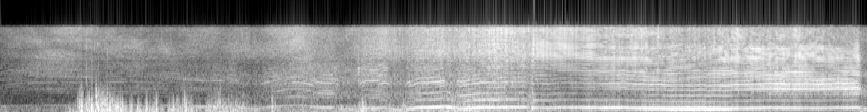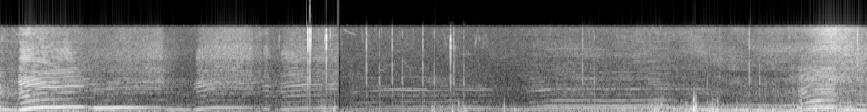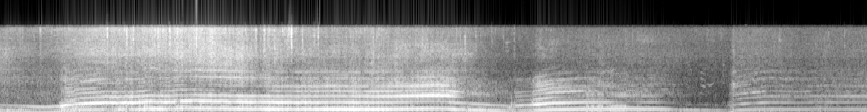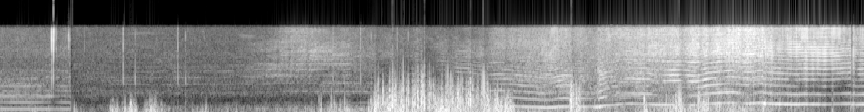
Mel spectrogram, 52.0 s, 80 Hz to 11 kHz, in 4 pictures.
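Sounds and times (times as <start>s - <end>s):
rally car engine at high revs: 0.5s - 40.1s, 43.0s - 51.9s.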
